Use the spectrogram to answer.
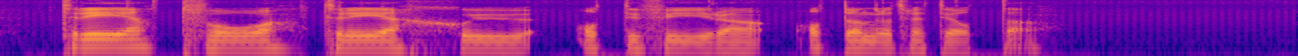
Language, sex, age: Swedish, male, 25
